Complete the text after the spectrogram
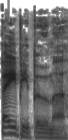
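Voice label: "baby boomer", British English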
